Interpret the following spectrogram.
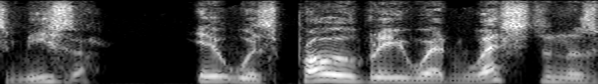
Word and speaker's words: Misr: Yeah, Misr. Usually, if you spell it in English, it's usually M-I-S-R.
